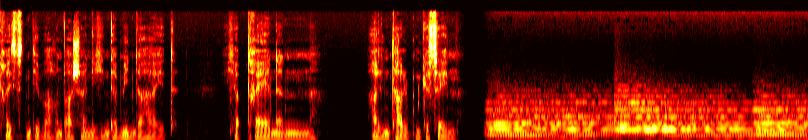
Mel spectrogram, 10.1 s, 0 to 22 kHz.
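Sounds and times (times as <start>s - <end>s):
speech: 0.0s - 2.2s, 2.8s - 4.0s, 4.6s - 6.2s
church bells ringing in a full resonant peal: 6.0s - 10.1s.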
